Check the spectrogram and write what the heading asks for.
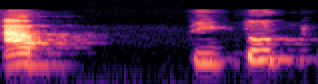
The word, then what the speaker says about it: aptitud: pronunciamos de manera correcta, una es aptitud, con P, aptitud.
